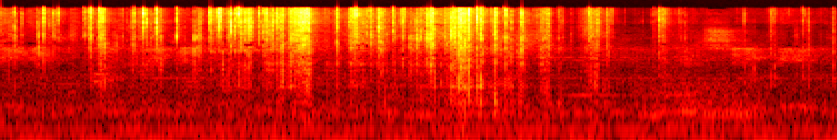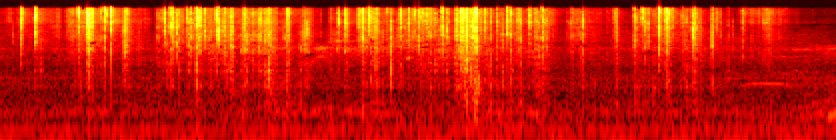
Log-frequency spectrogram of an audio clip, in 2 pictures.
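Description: Crinkling and tearing of a Bowman Chrome trading-card pack wrapper as it is opened, then cards being handled and sorted, with several sharper rustles, over a low steady hum.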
